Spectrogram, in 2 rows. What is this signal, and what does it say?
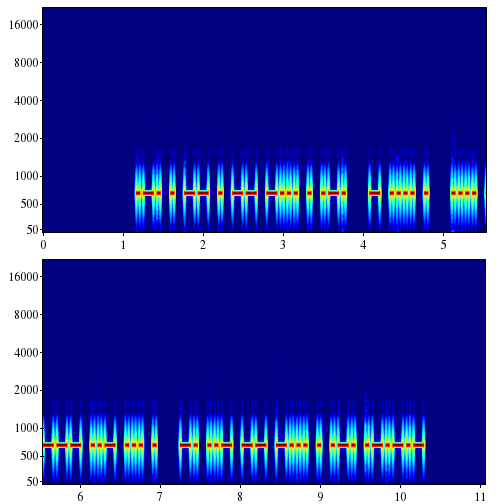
Morse code, heard as a keyed tone, about 28 wpm, 700 Hz. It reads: REMEMBER THE HOUSE NUMBER.
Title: Sentences from Top 1000 Words - Review Part 1 - 28wpm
